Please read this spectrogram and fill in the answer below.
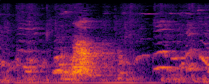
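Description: A litter of young puppies whining and yipping, excited for their food. One louder yip or bark comes about three-quarters of a second in.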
